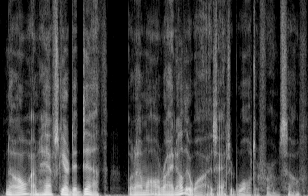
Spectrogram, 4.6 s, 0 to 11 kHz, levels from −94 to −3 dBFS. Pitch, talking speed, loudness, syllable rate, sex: 100 Hz, 195 wpm, -19 LUFS, 5.6 syllables/s, male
